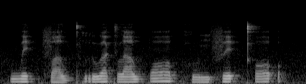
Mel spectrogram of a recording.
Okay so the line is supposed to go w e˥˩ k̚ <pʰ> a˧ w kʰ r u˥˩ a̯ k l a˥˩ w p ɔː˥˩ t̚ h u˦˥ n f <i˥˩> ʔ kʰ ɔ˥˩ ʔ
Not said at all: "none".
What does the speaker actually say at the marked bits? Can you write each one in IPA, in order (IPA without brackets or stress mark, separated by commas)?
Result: f, e˥˩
